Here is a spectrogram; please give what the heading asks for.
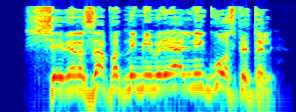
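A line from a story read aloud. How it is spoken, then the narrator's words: Yelling. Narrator (Russian): завопил я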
